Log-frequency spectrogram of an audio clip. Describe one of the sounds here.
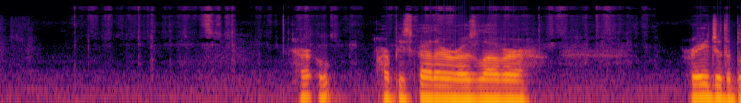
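Playing cards softly rustle and slide against each other in hands.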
